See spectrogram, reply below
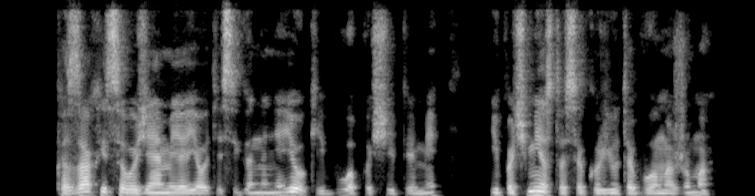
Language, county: Lithuanian, Klaipėda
